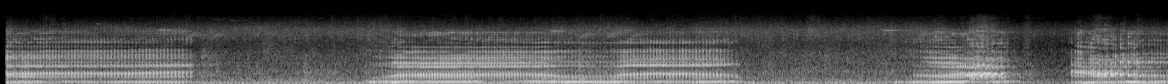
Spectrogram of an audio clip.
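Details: Lioness at Zoo Leipzig roaring; long, deep, strongly harmonic moaning roars lasting two to four seconds each, separated by short pauses, ending with two shorter, rougher grunting roars.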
